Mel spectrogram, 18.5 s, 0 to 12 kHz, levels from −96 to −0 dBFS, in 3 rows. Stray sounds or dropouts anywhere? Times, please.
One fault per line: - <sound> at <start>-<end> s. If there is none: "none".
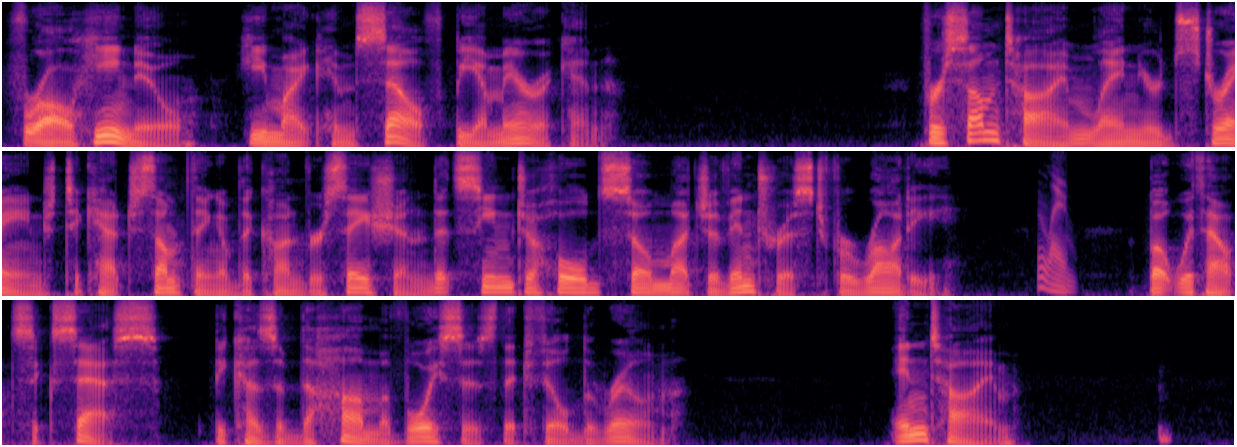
- chirp at 11.3-11.6 s
- laugh at 18.1-18.2 s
